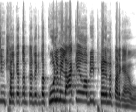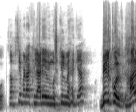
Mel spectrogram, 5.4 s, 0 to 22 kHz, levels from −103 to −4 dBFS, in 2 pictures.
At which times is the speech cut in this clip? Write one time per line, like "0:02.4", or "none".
none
